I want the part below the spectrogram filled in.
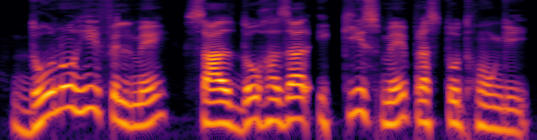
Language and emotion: Hindi, neutral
